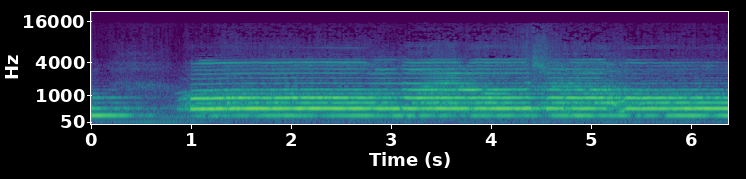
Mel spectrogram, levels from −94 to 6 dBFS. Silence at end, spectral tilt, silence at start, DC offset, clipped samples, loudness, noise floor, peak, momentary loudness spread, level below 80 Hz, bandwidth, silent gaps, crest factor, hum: 0 s; -5.5 dB/octave; 0 s; under 0.1%; under 0.1%; -21 LUFS; -45 dBFS; -10 dBFS; 5 LU; -62 dBFS; 8 kHz; none; 10 dB; none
